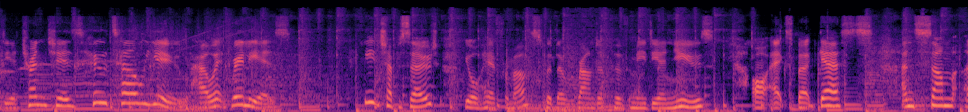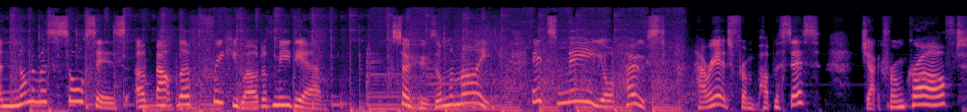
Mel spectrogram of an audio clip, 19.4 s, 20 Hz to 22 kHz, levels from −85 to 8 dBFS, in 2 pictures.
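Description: From start to end the clip carries USB whine, a steady tone fixed at 1 kHz, sitting faint, roughly 45 dB below the main sound. The bus draws current in 1 ms frames, and that once-per-millisecond pulsing has leaked into the audio through shared power or ground, so it is heard as a thin, constant whistle. On a spectrogram it appears as a sharp, unbroken horizontal line at 1 kHz running the full width of the clip.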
